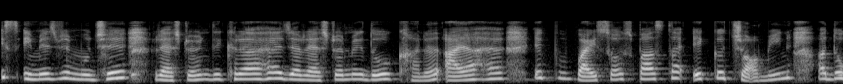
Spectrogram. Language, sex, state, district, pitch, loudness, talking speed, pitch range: Hindi, female, Uttarakhand, Tehri Garhwal, 245 Hz, -18 LUFS, 140 wpm, 220-275 Hz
